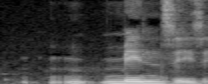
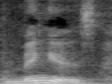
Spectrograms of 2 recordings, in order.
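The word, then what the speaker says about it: Menzies: And he said, "Mingers." And I went, "Oh, menses." And he goes, "No, it's pronounced mingers."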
